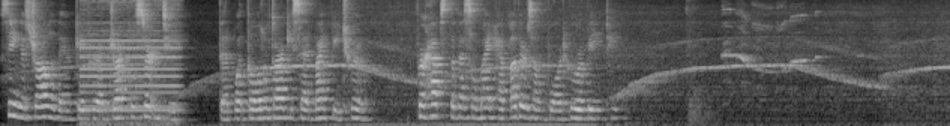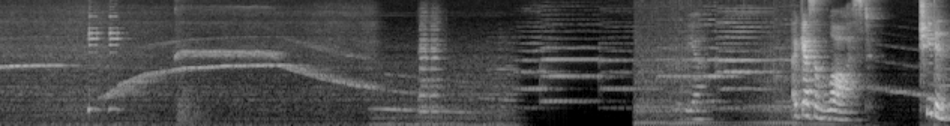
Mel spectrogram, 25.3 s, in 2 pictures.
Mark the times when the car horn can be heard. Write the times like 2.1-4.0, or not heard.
1.1-2.5, 13.2-14.3, 18.2-18.6.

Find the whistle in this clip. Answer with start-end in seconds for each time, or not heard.
9.6-10.9, 14.9-16.4.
